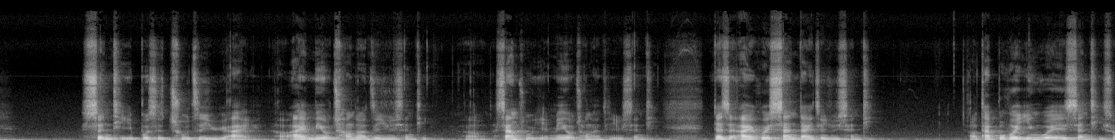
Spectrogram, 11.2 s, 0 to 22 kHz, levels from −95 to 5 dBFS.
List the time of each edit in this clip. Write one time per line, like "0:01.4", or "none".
none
